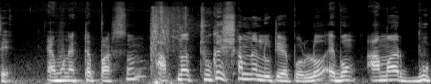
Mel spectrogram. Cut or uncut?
cut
